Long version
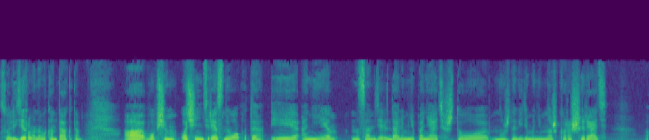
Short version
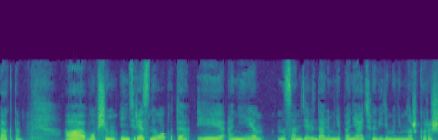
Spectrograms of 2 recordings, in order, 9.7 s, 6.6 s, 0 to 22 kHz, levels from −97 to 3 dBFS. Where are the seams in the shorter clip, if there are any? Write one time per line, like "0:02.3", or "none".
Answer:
0:01.8
0:05.5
